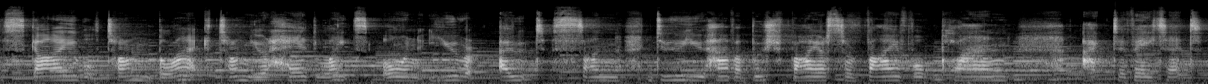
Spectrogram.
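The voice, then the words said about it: Scottish accent. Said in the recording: “how good is that Scottish accent? ... that terrific accent”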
